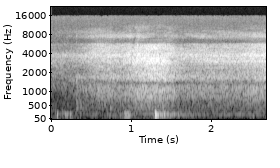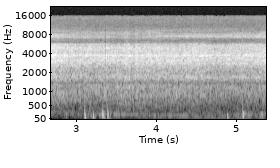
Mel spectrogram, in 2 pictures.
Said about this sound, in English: When you tune the transmitter, what you have to do is you turn your radio on to a frequency where there isn't any other radio station. So you turn it on and you just hear static.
